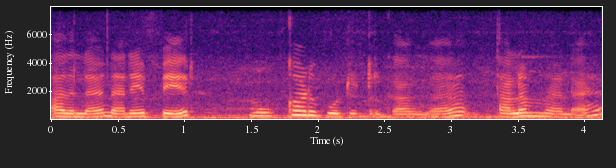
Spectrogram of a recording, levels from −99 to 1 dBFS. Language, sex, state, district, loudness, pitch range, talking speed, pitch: Tamil, female, Tamil Nadu, Chennai, -15 LUFS, 170-220 Hz, 115 wpm, 210 Hz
